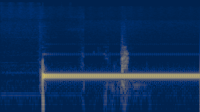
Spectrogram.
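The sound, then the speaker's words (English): A steady, continuous telephone dial tone starts abruptly after a brief click and holds at an even pitch, loud, with faint background noises beneath it. “I just got to fix the phone line here.”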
